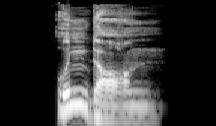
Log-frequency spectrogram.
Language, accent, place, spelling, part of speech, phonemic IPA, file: German, Germany, Berlin, Undorn, noun, /ˈʌndɔʀn/, De-Undorn.ogg
- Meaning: thorn (especially one worse than a typical thorn)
